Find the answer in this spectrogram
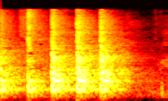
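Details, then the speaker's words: A stray dog sneezing four quick, sharp nasal bursts in rapid succession, each fading fast, in a small echoey space. "छींक ए रही है"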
